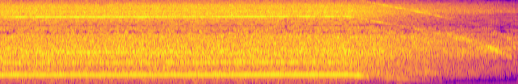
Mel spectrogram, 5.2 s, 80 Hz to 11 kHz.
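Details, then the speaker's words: Maktec MT90 angle grinder repaired after dying completely from a broken brush-holder socket wire to the winding: a high, steady whine at full speed, then a smooth coast-down after switch-off. Runs normally. "Mantap ya, udah nyala lagi guys. Jadi penyakitnya itu dari kabel soketnya ya, soket yang ke rumah karbon brasnya putus dari apa namanya gulungan"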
